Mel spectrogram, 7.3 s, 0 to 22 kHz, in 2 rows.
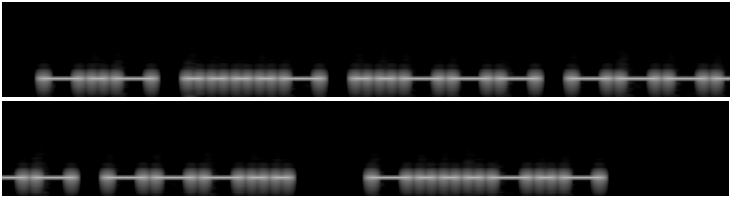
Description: Morse code, heard as a keyed tone, about 20 wpm, 700 Hz. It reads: K4208 <BK>
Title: POTA QSO Practice - 20wpm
